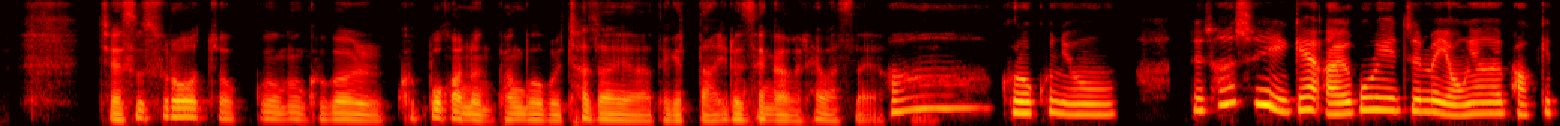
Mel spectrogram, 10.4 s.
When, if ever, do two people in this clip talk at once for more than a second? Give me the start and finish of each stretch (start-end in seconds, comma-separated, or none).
none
